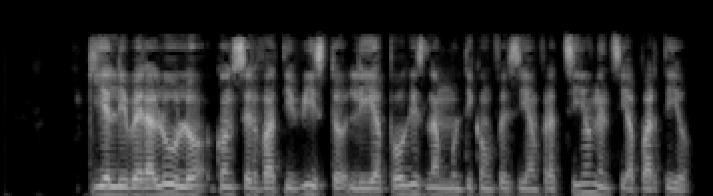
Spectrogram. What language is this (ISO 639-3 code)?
epo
